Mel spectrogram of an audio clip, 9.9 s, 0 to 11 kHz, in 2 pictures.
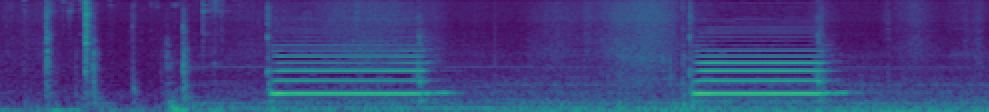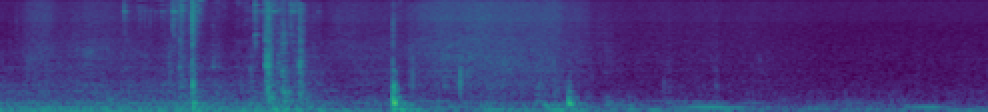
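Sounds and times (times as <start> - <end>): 
1972 De Tomaso Pantera car horn heard from the interior: 1.2 - 2.4, 3.1 - 4.4.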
